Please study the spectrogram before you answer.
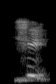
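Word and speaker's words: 去: Terus di sini ada cu. Cu bukan cu ya.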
